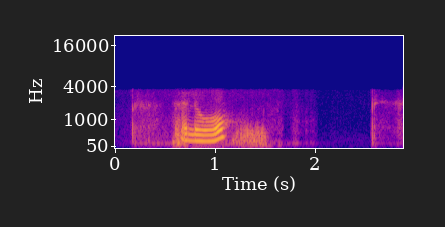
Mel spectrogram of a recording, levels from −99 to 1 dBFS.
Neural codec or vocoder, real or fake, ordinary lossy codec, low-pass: none; real; Opus, 64 kbps; 3.6 kHz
